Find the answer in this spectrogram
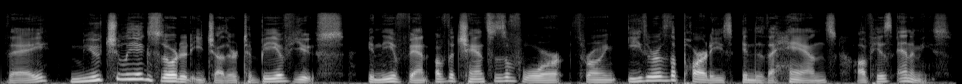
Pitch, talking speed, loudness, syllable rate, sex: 115 Hz, 175 wpm, -20 LUFS, 4.8 syllables/s, male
